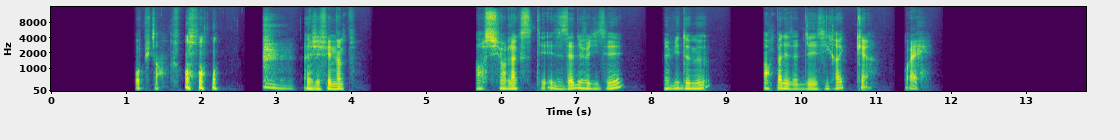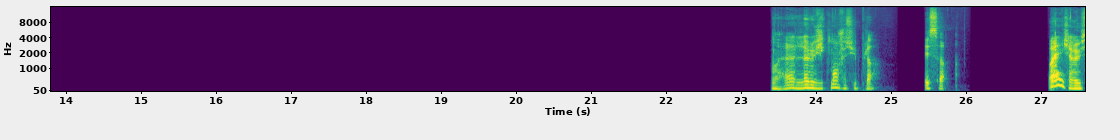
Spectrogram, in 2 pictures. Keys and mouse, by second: 0.5 middle click, 1.9 ctrl+z, 4.8 g, 17.6-19.2 drag, 20.2 g, 23.2 middle click, 24.2 KP_3.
